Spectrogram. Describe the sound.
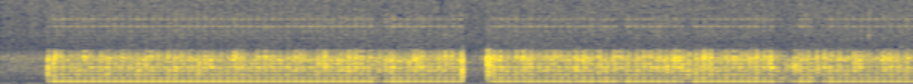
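Telephone ringing tone as a man places a call to his wife, a steady electronic tone that cuts out briefly once and then resumes.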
